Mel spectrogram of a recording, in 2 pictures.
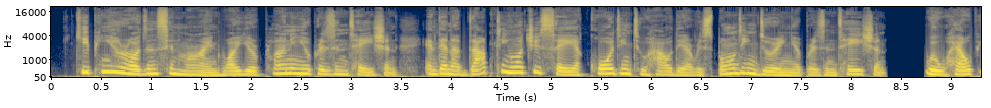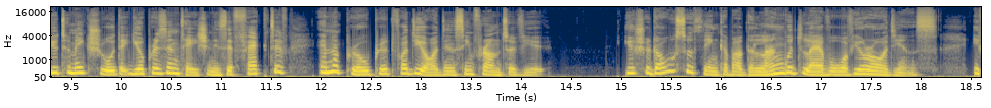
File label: Elearning Business International English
